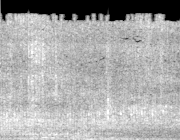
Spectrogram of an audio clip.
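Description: Steady low rumble of an idling engine, with faint voices talking in the background.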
